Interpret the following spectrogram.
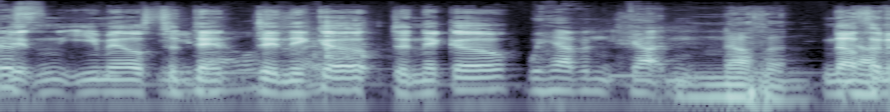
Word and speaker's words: Danicko: is more how you pronounce it. Danico.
